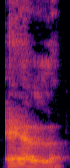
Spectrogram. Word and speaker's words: elles: Notice that the S is silent at the end. So il and elle. Okay. Ici, j'ai trois exemples. Vous pouvez répéter. Je suis canadienne. Nous sommes étudiants. Et elles sont américaines.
